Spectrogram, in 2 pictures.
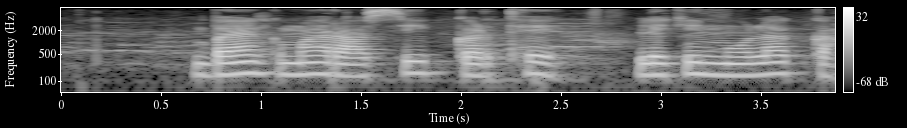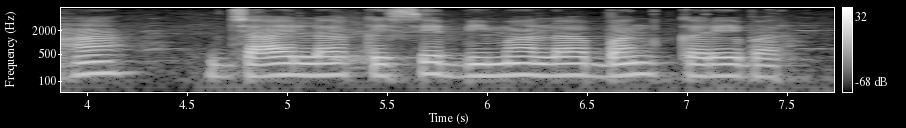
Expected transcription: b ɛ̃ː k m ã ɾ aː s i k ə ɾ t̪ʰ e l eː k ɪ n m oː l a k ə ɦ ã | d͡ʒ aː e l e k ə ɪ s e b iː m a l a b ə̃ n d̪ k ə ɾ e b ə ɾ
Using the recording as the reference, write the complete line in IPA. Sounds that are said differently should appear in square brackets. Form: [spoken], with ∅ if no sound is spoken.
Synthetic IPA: b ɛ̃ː k m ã ɾ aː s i k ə ɾ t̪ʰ e l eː k ɪ n m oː l a k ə ɦ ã | d͡ʒ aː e l [a] k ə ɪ s e b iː m a l a b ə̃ n d̪ k ə ɾ e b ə ɾ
